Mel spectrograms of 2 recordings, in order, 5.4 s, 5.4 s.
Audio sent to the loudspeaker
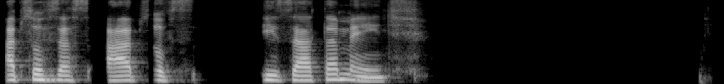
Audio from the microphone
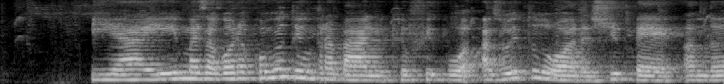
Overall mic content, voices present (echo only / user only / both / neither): user only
